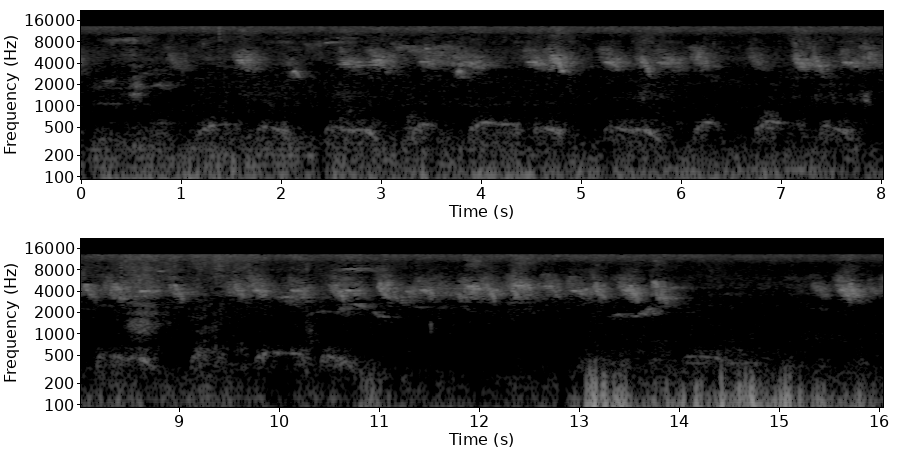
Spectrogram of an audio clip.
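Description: A pigeon cooing in a repeated run of low notes, with small songbirds chirping high above it. Near the end a louder low rumble on the microphone comes in.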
